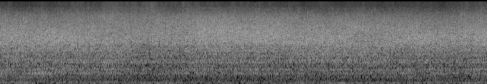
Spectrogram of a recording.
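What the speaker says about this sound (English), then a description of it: "you just want to like give it like an extra deep fry for a minute" Squid pieces deep-fry in hot oil with a loud, constant hissing sizzle that holds steady throughout, close up and with no one talking.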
